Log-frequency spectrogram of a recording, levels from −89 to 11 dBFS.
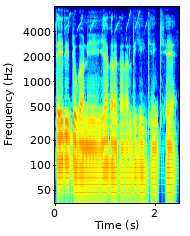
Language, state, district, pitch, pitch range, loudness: Kokborok, Tripura, Dhalai, 90 Hz, 85-95 Hz, -18 LUFS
